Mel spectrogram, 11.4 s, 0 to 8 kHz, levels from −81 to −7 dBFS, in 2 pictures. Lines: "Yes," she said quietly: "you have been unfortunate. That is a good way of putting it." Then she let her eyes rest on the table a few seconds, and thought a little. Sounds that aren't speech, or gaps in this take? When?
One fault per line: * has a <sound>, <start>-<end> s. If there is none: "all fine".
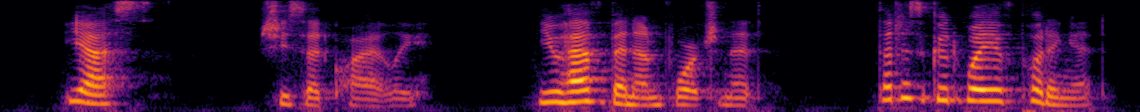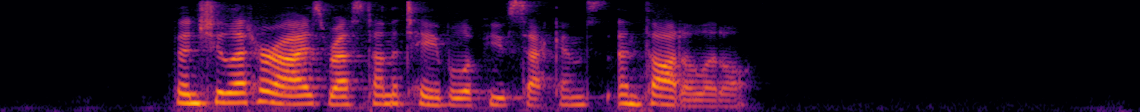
all fine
